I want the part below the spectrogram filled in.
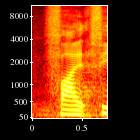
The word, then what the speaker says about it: fides: from an old French word or the old Latin word fides is the way they pronounce it.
